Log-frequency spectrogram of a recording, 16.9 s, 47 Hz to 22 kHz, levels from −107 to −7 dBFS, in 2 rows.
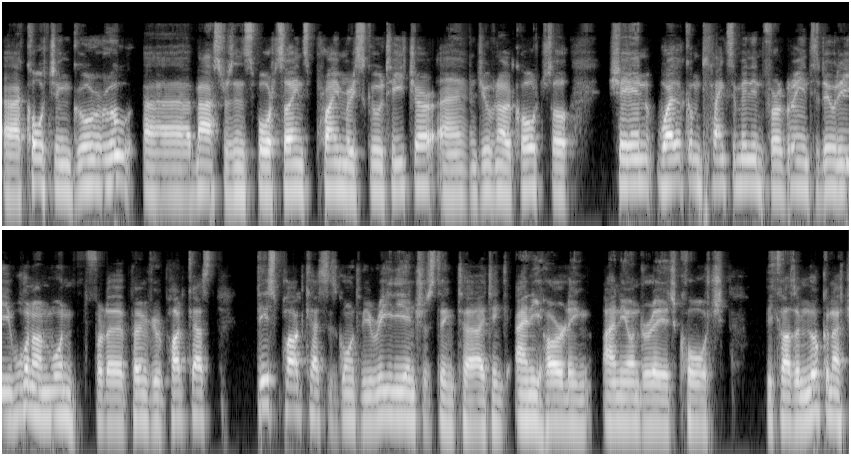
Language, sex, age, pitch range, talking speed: English, male, 30-49, 110-130 Hz, 180 wpm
